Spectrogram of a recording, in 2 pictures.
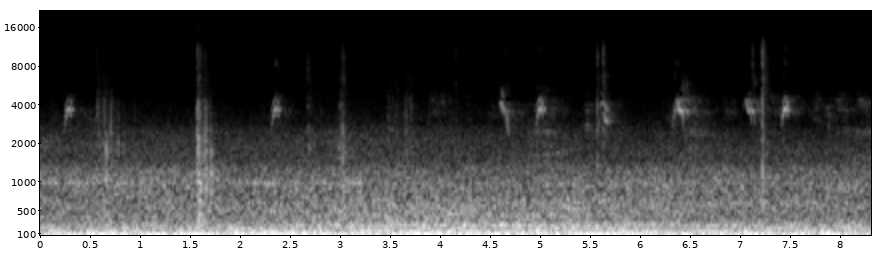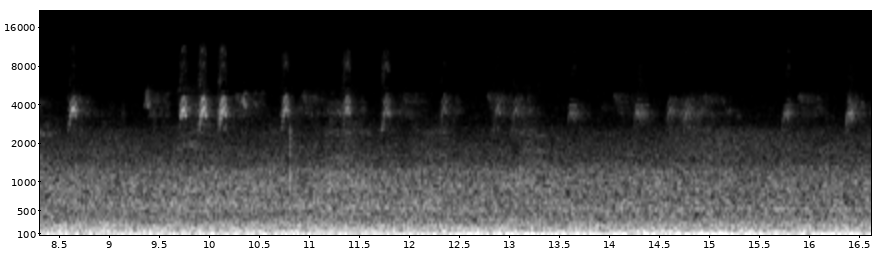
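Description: Small birds chirping, many short high chirps coming thick and fast from a few seconds in, over a steady low rumble.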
